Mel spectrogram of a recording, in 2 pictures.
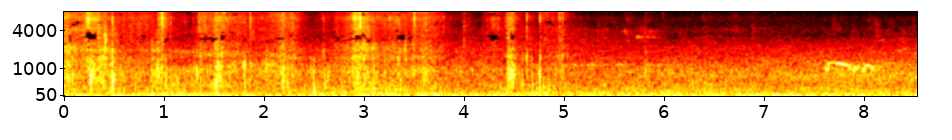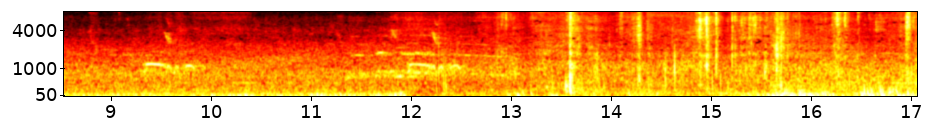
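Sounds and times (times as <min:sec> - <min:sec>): bird curling calls: 0:09.3 - 0:10.0
steady low rumble: 0:12.9 - 0:17.0.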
